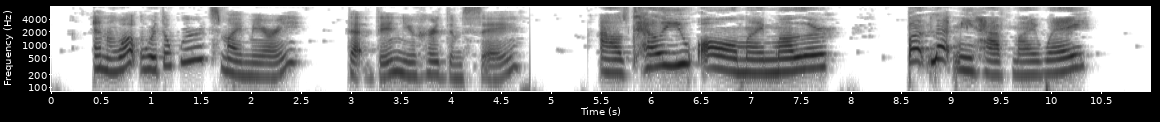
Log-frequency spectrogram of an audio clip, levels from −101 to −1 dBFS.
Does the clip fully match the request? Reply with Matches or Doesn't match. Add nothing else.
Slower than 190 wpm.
Matches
